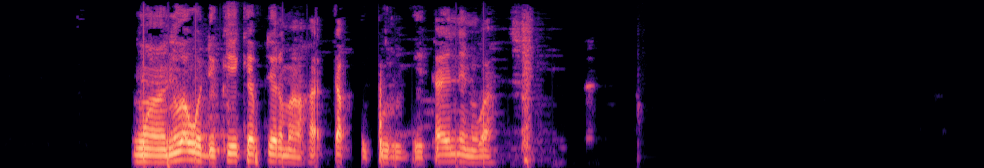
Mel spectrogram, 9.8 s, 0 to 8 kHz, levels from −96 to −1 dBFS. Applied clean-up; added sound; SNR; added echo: neural mask model RNNoise.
